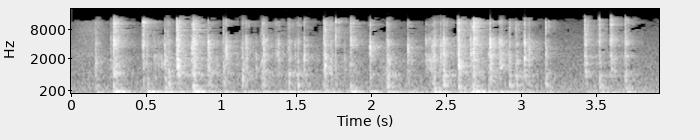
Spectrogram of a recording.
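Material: Plastic.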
